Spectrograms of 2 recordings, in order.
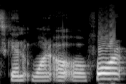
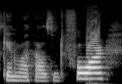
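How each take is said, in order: First: The number is read as one oh four. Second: The number is read as one thousand four. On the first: The speaker calls it right. "it's Skin one oh four" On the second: The speaker calls it wrong. "It's not Skin one thousand four"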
